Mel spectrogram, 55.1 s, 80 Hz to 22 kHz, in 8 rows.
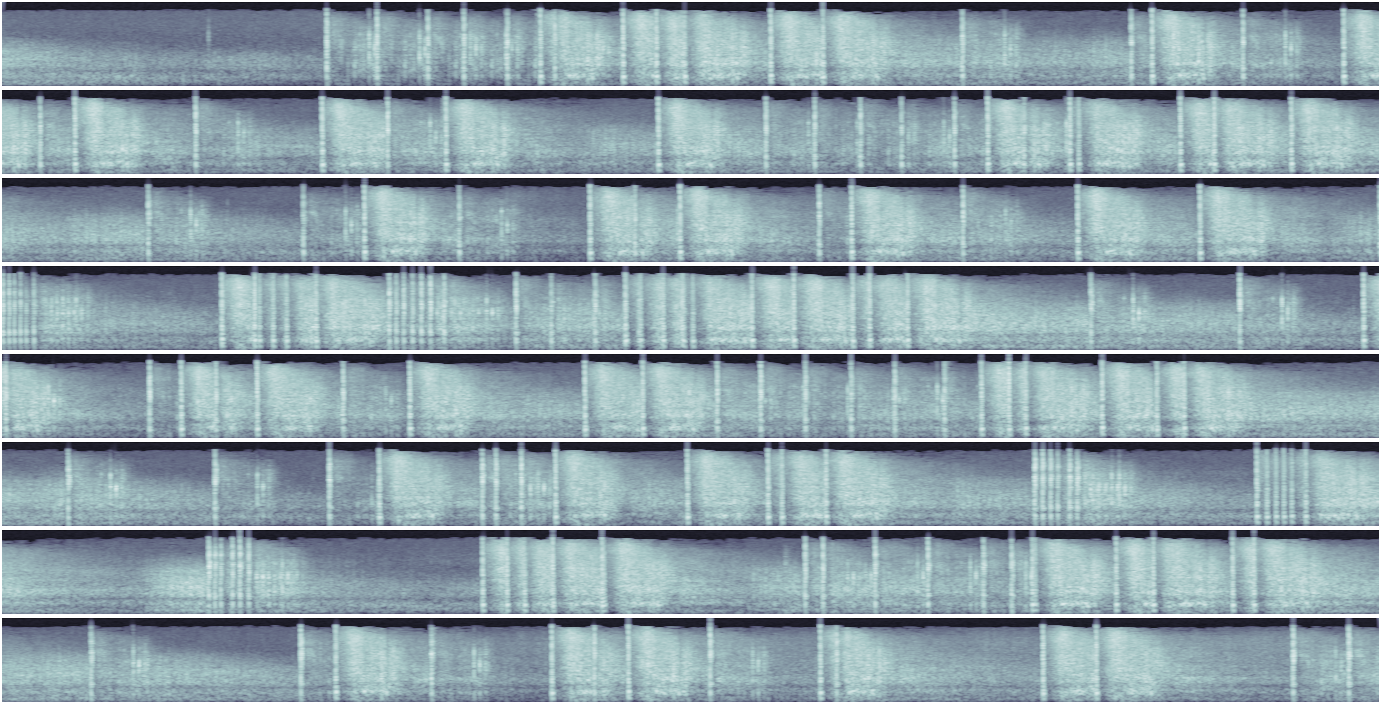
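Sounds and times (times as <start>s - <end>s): fireworks bangs: 0.0s - 55.0s.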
